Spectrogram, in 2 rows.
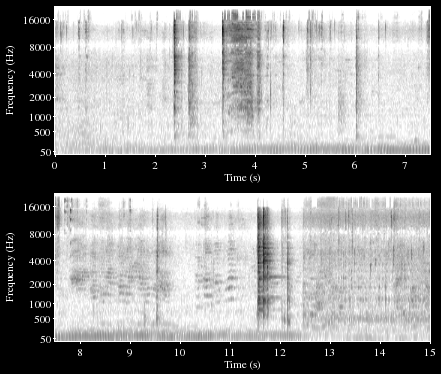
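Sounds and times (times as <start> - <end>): utensil scraping a cooking pot: 1.8 - 5.2.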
